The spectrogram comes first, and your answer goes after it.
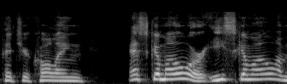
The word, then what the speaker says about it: E-SKIMO: showing a product that you're calling Eskimo or esimo I'm not sure how you pronounce it tell me about it yes it's actually Eskimo stands for electric ski mountaineering well you're holding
